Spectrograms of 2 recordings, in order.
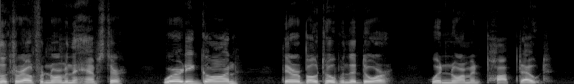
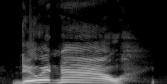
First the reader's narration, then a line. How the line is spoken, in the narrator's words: yelled Wild Wally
